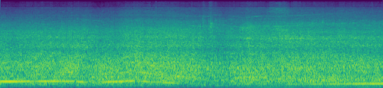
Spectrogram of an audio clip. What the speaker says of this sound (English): We have a truck passing through.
